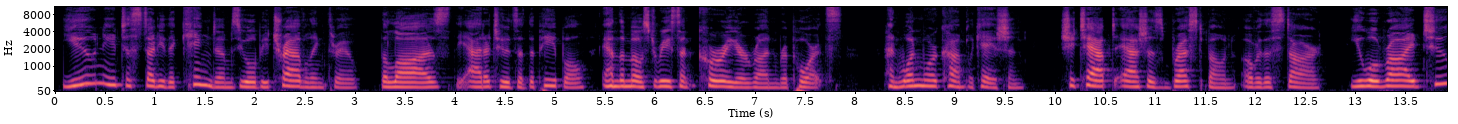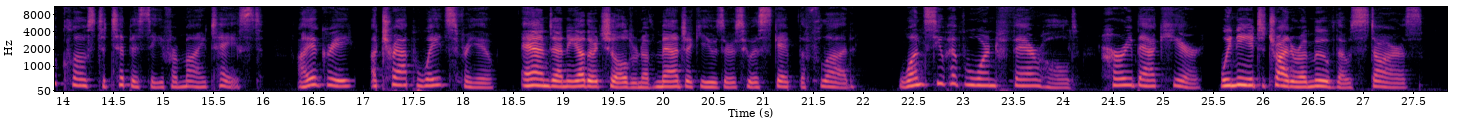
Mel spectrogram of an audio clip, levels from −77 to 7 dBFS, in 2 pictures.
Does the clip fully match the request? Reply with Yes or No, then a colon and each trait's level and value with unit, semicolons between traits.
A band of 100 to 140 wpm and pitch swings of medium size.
No: average, 170 wpm; average, 4.0 semitones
